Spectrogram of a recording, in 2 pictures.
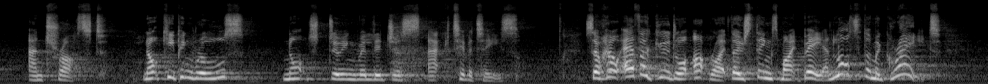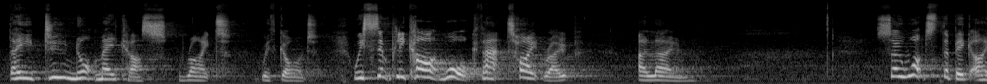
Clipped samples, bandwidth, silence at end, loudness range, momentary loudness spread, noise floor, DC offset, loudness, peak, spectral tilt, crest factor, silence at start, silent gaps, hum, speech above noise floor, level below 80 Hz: under 0.1%; 19 kHz; 0 s; 8 LU; 14 LU; -51 dBFS; under 0.1%; -21 LUFS; -2 dBFS; -2.5 dB/octave; 20 dB; 0.3 s; none; 50 Hz at -60 dBFS; 30 dB; -62 dBFS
